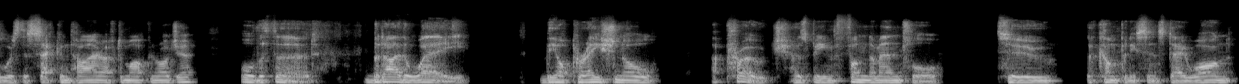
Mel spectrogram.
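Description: A man speaking as a business interview guest, explaining things formally and deliberately, with measured phrasing and pauses. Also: deep voice, pushed and bright. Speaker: interview guest, private equity managing director.

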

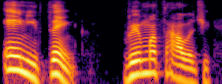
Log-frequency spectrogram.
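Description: A man's voice: high voice, sing-song, moderate pace, darkish tone, no echo, studio quality. A middle-aged man from Ukraine with a Ukrainian accent, explaining things emphatically in a conversational interview as a guest surgeon.

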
